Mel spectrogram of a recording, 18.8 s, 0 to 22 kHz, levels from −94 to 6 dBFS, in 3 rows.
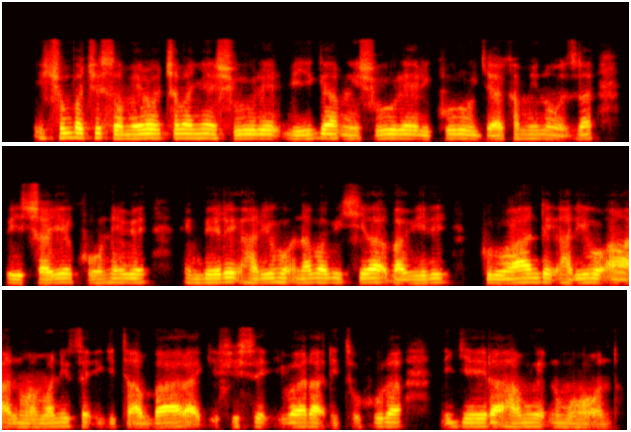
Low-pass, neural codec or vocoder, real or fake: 7.2 kHz; codec, 16 kHz, 4 kbps, FreqCodec, smaller model; fake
